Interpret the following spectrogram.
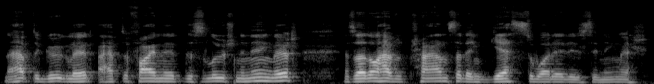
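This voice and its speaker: Brisk and fairly even in intonation, a medium-pitched man with a Norwegian accent vlogs from home as he unboxes an item. His talk is casual and meandering, full of hesitations and restarts, and he reads the on-screen prompts out loud.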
